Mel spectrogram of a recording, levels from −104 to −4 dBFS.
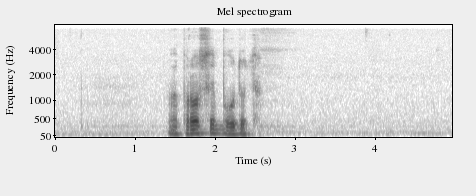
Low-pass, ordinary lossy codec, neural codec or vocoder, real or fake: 7.2 kHz; none; none; real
